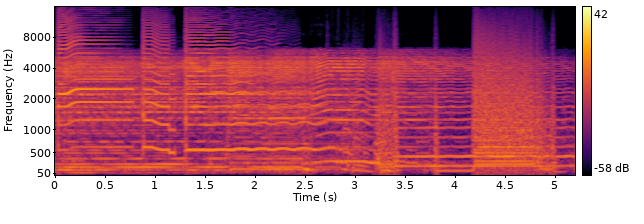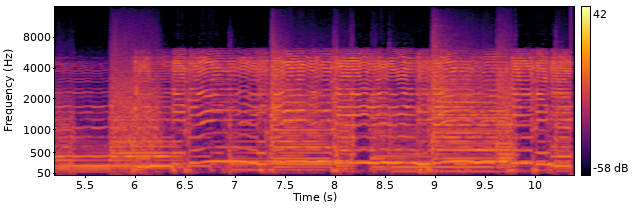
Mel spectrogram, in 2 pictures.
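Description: Two electric guitars playing a rock song's instrumental intro through effects, with sustained notes and string bends. A louder, noisier burst comes about four seconds in.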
